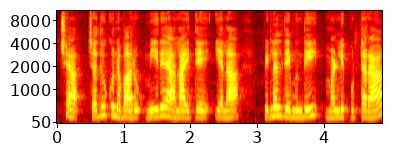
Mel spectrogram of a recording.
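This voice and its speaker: A woman reads a caring young man who gently coaxes a grieving friend, in a narrow, even voice. The reading stays close to her own everyday tone. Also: sits high, normal speed, close to an everyday voice. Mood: coaxing. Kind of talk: audiobook character reading.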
